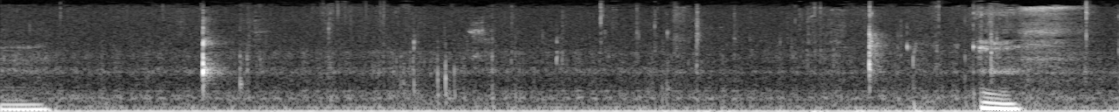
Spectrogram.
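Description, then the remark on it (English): Someone in Los Angeles drinks water from a crinkly plastic disposable water bottle, with faint wet mouth clicks and then a short gulping swallow near the end, all over a steady low background hum. “Sorry, I'm drinking water from my throat a little bit.”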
